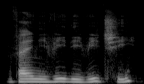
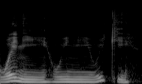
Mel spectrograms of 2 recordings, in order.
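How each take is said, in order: First: It uses the traditional later Latin pronunciation. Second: It uses the reconstructed ancient Roman pronunciation. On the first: "in the traditional Latin" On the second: "in the Roman pronunciation"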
